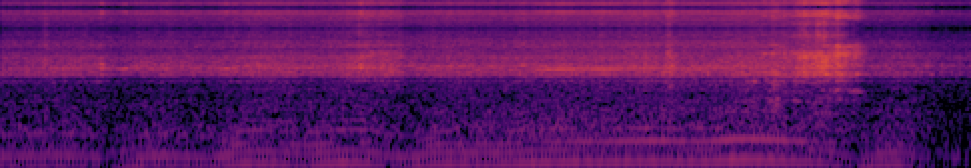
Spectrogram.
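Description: A Jeep Wrangler's engine running at low revs under load as it crawls up a steep rock ledge. It pulls harder from about four seconds in and eases off near the end, with a brief rush of louder noise about six seconds in.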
